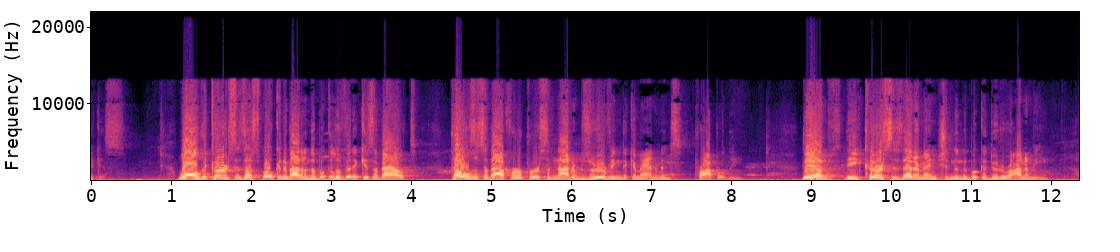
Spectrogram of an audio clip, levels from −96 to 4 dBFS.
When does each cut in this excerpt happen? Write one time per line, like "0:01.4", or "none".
none

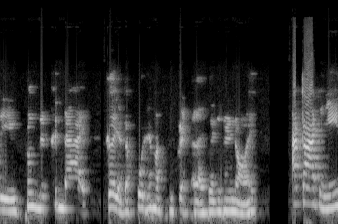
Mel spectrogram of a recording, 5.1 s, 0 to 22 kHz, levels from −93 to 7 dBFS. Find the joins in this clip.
none

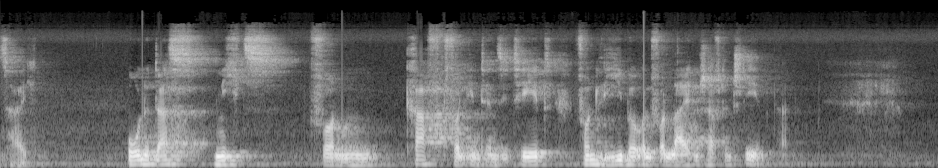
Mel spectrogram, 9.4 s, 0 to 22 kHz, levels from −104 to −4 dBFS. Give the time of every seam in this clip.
none

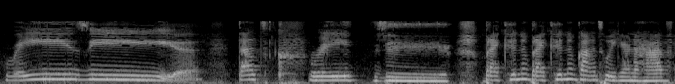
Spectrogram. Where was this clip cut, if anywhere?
0:05.3

